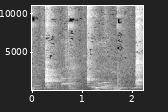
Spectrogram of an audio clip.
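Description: Table tennis ball struck back and forth in a rally: two sharp clicks of ball on paddle and table, about a second apart.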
